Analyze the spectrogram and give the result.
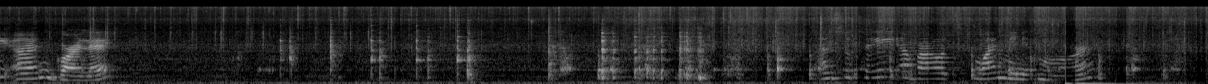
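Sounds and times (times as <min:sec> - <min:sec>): vegetables sizzling in oil: 0:00.0 - 0:12.0
spatula scraping against a pan: 0:02.4 - 0:12.0.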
